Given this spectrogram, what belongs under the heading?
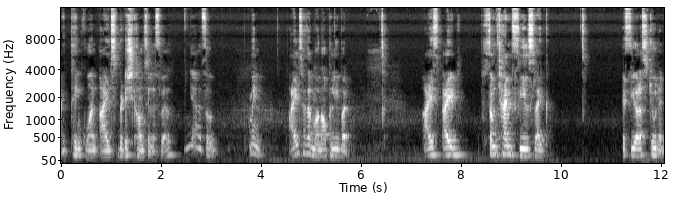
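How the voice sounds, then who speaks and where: A man speaks at a fairly slow pace with long, frequent pauses. His medium pitch carries vocal fry and ordinary pitch variation. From India. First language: Hindi. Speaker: immigration vlogger. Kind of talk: casual chat.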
